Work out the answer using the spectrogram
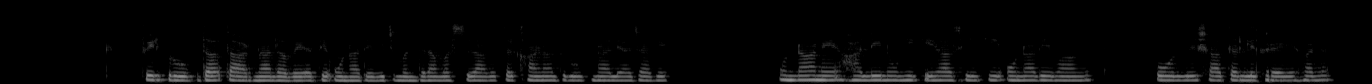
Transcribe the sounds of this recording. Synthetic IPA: pʰɪɾɡɾuːpd̪aːt̪aːɾnãːləʋeːət̪eːʔʊnãːd̪eːʋɪt͡ʃmənd̪əɾãːməsəlãːd̪eːt̪əɾkʰaːɽ̃ãːd̪ɾuːpnaːlɪjaːd͡ʒaːʋeː | ʊnãːneːɦaːliːnũːɦiːkɪɦaːsiːkɪʔʊnãːd̪eːʋãːŋɡ | ɦoːɾʋiːʃaːt̪əɾlɪkʰɾəɦeːɦən

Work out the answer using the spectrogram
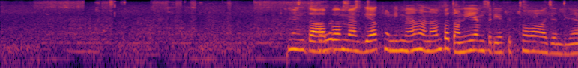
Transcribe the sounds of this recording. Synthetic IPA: mɪnt̪aːpamɛ̃ːəɡɪjaːkʰə̃ːɳɖiːmɛ̃ːɦaːnãːpət̪aːniːɛːmt̪əɾiːãːkɪt̪ʰːõːaːd͡ʒãːnd̪iːãː

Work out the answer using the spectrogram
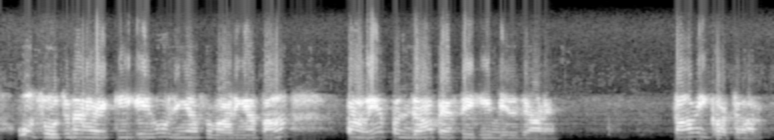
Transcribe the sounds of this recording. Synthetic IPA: oːsoːt͡ʃd̪aːɦɛːkɪʔeːɦoːd͡ʒijãːsəmaːɾɪjãːt̪ãː | paːʋẽːpəɲd͡ʒaːpɛːseːɦiːmɪld͡ʒaːɽ̃ẽː | t̪ãːʋiːkət̪ɾaː

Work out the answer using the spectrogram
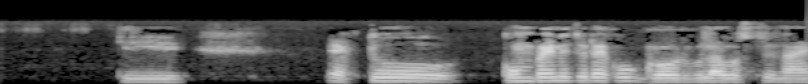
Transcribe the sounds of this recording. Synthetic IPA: ki | ɛk̚tu | kɔmpenit̬ʊɾɛkuɡɹoʈʰbulabɔst̪una

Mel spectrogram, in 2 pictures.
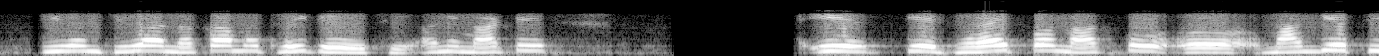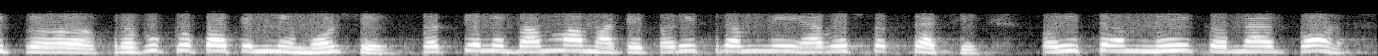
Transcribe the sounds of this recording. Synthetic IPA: d͡ʒiʋənd͡ʒiʋanəkamõt̪ʰəiɡəjot͡ʃʰeʔənemaʈe | et̪ed͡ʒʱəɾajpəɳmaɡ̚t̪omaɡjət̪ʰipəpɾəbʱuʈokat̪emneməɭʃesət̪jənebamːãmaʈepəɾiʃɾəmnəaʋəʃjək̚t̪at͡ʃʰe | pəɾiʃɾəmnəɦĩkəɾnaɾpəɳ

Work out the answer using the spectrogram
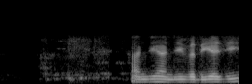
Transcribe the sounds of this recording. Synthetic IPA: hã̰ːɲd͡ʒiːɦãːɲd͡ʒiːʋəd̪ijaːd͡ʒiː

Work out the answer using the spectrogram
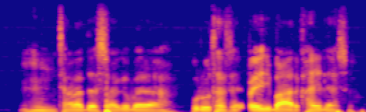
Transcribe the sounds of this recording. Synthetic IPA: ɦsaːɽad̪əsʋaɡeɓəɾapuɾut̪ʰasepəɦid͡ʒiɓaːɾkʰaːilaːsũː

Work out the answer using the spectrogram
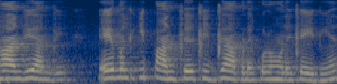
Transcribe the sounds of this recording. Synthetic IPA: ɦãːɲd͡ʒiːɦãːɲd͡ʒiː | eːmələkiːpəɲd͡ʒt͡ʃiːd͡ʒãːaːpɽeːkoːlɦoːɽ̃eːt͡ʃaːiːd̪iːɛ̃ː

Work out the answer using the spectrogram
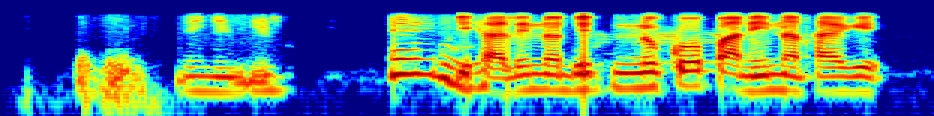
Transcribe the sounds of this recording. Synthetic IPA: ebiɦalinɔdinukopaninat̪ʰake

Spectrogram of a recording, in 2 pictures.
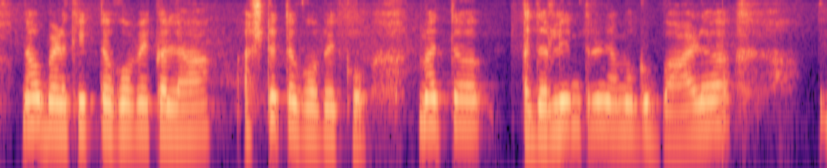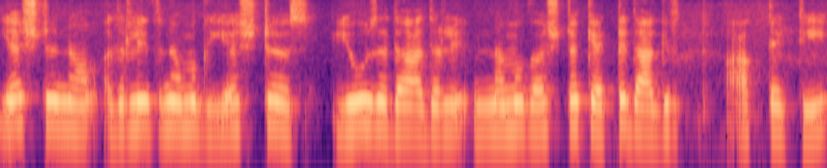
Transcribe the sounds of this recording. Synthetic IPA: naːʋbɛɭɐkik̚t̪ɐɡoːbeːkɐlːɐ | ɐ̰ʂʈut̪ɐɡoːbeːkumɐt̪ːu | ɐd̪ɐɾɐlint̪ɾɐnɐmɐɡubaːɭɐ | jeʂʈnaːʋɐ̰d̪ɐɾɐlint̪ɾɐnɐmɐɡeeʂʈ | juːzɐd̪ɐːd̪ɾɐlinɐmɐɡɐʂʈɐkeʈːɐd̪aːɡiɾa̰ːɡt̪ajt̪ːi

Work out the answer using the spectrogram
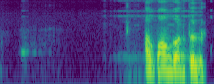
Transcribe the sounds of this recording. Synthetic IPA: akɔŋɡɔɾt̪olo

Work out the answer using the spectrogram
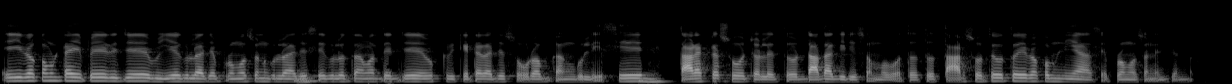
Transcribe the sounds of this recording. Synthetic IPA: ejɾɔkomʈajpeɾd͡ʑeieɡuloat͡ɕʰepɾomoʃonɡuloat͡ɕʰeʃeɡulot̪oamad̪eɾd͡ʑekɾikeʈaɾat͡ɕʰeʃo̰wɾɔbɡaŋɡulḭʃet̪a̰ɾɛk̚ʈaʃot͡ɕɔlet̪od̪ad̪aɡiɾiʃɔ̰mbʱo̰bo̰t̪ot̪ot̪a̰ɾʃot̪ewt̪oeɾɔkomnijeasʰḛpɾomoʃonḛɾd͡ʑo̰nːo

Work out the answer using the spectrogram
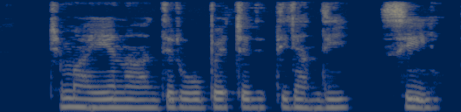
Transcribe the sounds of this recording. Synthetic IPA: t͡ʃɪmaːiːanãːd͡ʒəɾuːɾbeːt͡ʃːd̪ɪt̪ːiːd͡ʒãːnd̪iː | siː

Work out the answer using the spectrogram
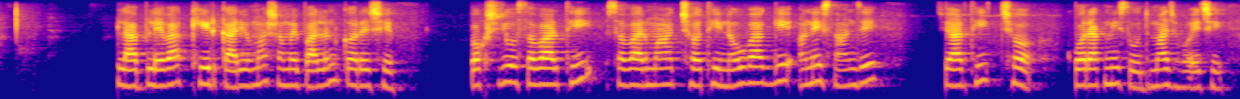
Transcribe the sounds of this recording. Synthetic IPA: lableʋakʰeɽkaɾjomãsəməjpalənkəɾet͡ʃʰe | pəkʃijosəʋaɾt̪ʰisəʋaɾmãt͡ʃʰət̪ʰinəʋʋaɡjeʔənesãd͡ʒe | t͡ʃaɾt̪ʰit͡ʃʰəkʰoɾaknisod̪ʱmãd͡ʒɦojt͡ʃʰe

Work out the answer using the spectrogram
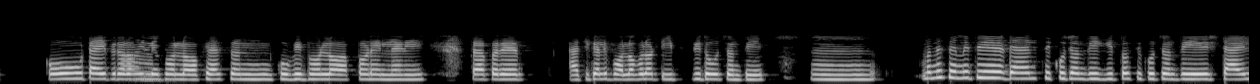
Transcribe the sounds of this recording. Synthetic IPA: kouʈaːɪpɾɔɾɔɦilebʱɔlɔpʰɛːʃənkubʱibʱɔlɔapːoɽ̃eleɽ̃iːt̪apəɾe | ad͡ʒikalibʱɔlɔbʱɔlɔʈiːpsbʱid̪out͡ʃɔ̃nt̪i | mənːesemĩt̪iɖɛːnsːikʰut͡ʃɔ̃nt̪iɡit̪osikʰut͡ʃɔ̃nt̪isʈaːɪl

